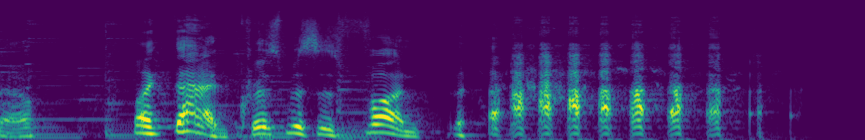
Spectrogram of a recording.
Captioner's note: laughs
